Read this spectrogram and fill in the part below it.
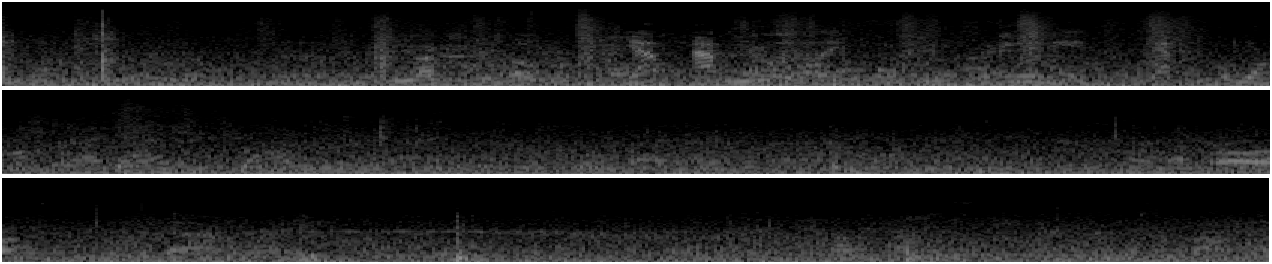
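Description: Men and women chat at a distance outdoors.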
